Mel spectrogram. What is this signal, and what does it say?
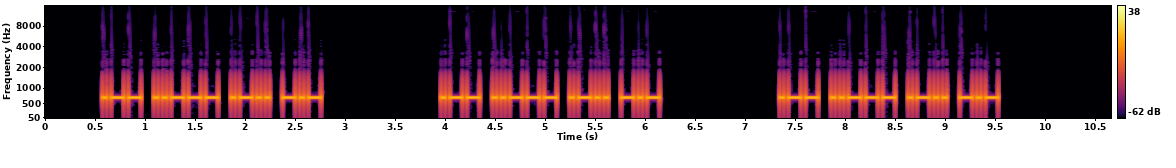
Morse code, heard as a keyed tone, about 28 wpm, 700 Hz. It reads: W2LK W2LK W2LK
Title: Easy Call Signs Repeated 3x - 28wpm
